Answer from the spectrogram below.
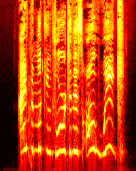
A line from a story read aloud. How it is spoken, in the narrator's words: shrieked Isha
